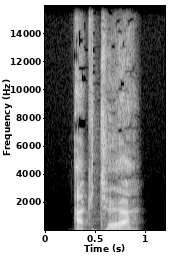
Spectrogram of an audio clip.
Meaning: 1. actor, player (participant) 2. actor (theatrical or film performer)
- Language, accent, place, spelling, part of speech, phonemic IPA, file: German, Germany, Berlin, Akteur, noun, /akˈtøːɐ̯/, De-Akteur.ogg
